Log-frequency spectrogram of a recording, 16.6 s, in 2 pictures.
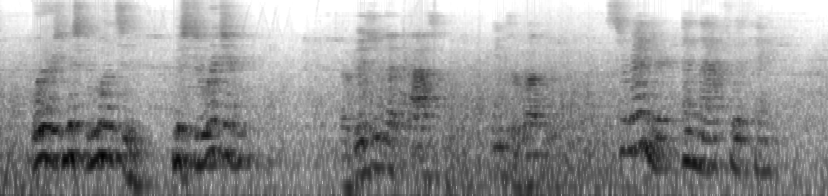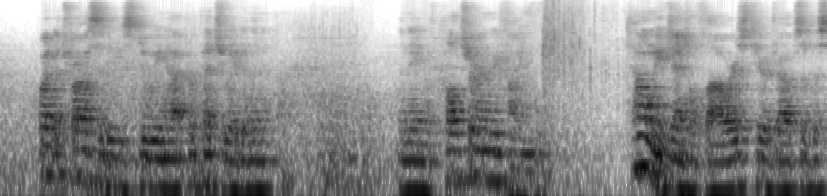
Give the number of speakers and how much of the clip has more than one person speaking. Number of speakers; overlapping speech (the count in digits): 4, no overlap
